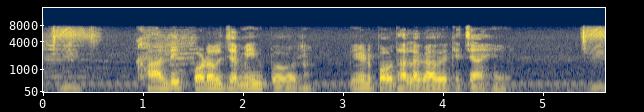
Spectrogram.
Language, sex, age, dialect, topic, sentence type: Bhojpuri, male, 60-100, Northern, agriculture, statement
